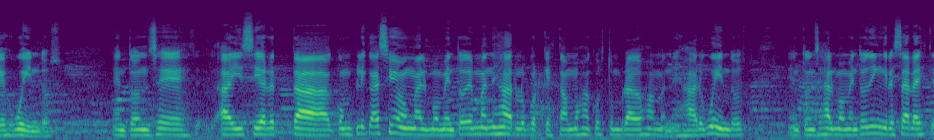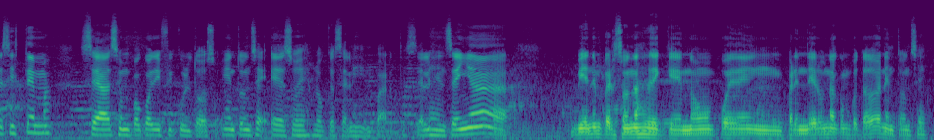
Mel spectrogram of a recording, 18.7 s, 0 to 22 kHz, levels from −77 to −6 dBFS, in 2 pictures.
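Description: From 14.28 s to the end, overlap-add ripple: mismatched frame overlap makes the level dip about 60 dB roughly a hundred times a second, a deep metallic buzz, steadier than random dropouts.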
